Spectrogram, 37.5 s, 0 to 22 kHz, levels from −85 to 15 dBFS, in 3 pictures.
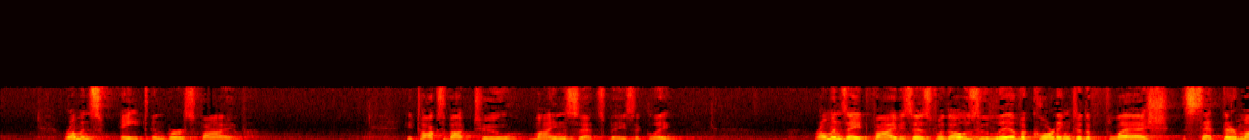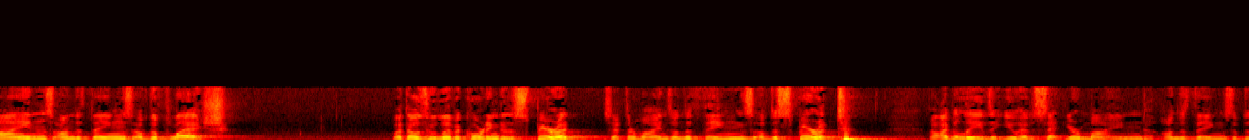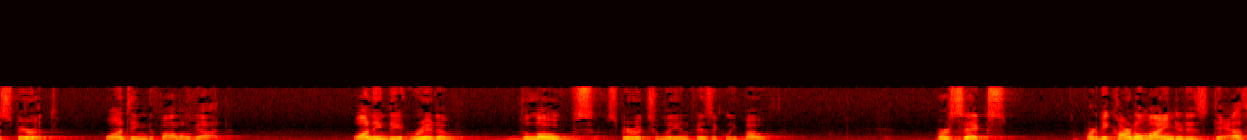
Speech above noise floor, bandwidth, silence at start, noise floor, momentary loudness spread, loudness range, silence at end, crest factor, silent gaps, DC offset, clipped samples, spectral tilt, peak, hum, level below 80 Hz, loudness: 38 dB; 8.8 kHz; 0.65 s; -64 dBFS; 13 LU; 11 LU; 0 s; 26 dB; none; under 0.1%; under 0.1%; -5.5 dB/octave; -2 dBFS; none; -46 dBFS; -27 LUFS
